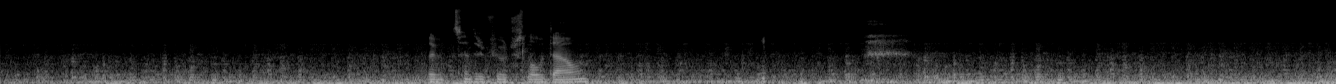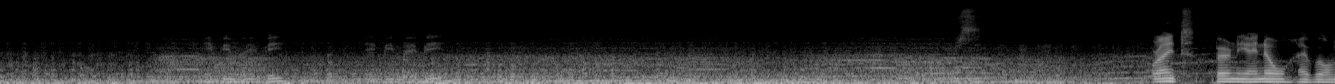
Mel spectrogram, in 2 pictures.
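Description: A machine hums steadily with a low drone.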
